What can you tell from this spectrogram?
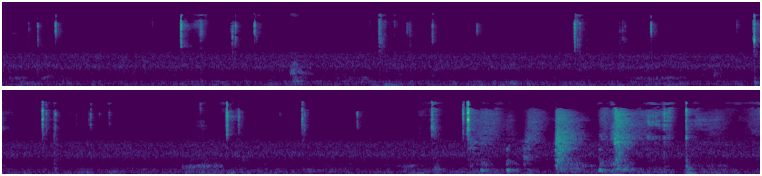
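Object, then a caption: Bar of soap and thin metal blade. A thin metal blade scores and scrapes a diagonal line across the face of a solid, hand-sized white bar soap with an embossed pattern, held in one hand, as small flakes fall off. Quiet, sharp, bright clicks and ticks come at irregular intervals over a faint low hiss. Near the end they thicken into a louder, denser run of crisp scraping.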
